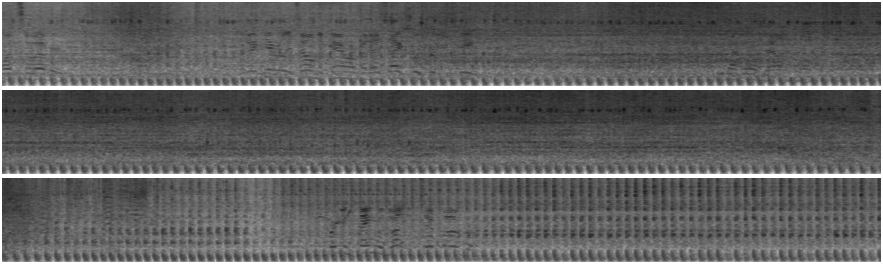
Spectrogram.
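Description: Engine of a WWII Jeep converted into an off-road mower, crawling uphill in first gear: a steady, throbbing mid-pitched engine drone that strains and shifts near the end, with a voice talking over it.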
